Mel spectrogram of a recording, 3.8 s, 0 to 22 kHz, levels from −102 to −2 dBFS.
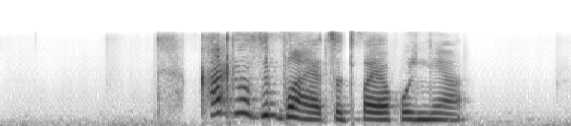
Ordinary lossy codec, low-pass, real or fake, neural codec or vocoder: none; none; fake; codec, 16 kHz, 1 kbps, X-Codec, HuBERT features, trained on general audio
